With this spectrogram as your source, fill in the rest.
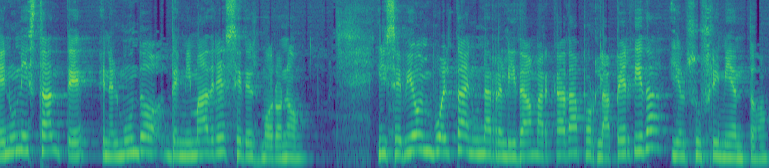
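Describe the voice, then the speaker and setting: A woman with a Catalan accent speaks at a moderate pace in a fairly high pitch, her intonation fairly even, over noticeable background noise. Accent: non-Andalusian, Catalonia Spanish. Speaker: relative of the honoree, local councillor. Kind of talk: memorial talk, partly read from a prepared text. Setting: hall with about 200 people.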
